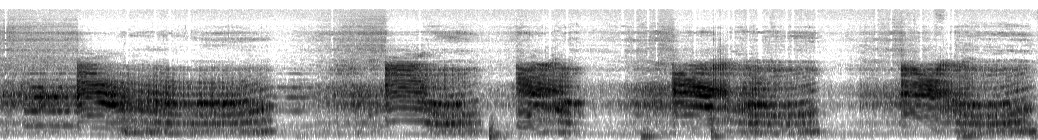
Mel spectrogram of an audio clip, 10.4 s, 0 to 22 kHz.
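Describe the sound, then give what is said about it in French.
A 16-year-old from Libramont, Belgium, imitates a red deer stag's rutting bellow with five loud, drawn-out, throaty roars, separated by short breaths, with no talking. “Les gens croient que le cerf, il fait ça pour attirer les biches.”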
